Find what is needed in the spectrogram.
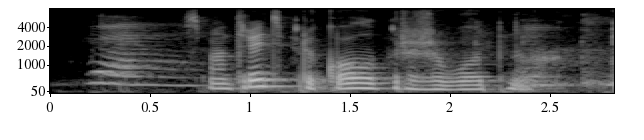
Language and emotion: Russian, neutral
